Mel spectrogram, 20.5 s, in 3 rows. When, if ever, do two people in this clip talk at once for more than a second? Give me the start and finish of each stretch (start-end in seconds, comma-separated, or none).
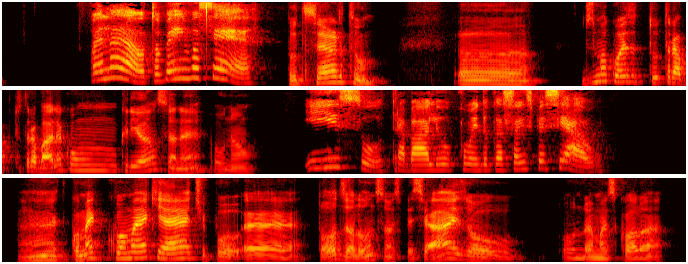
none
